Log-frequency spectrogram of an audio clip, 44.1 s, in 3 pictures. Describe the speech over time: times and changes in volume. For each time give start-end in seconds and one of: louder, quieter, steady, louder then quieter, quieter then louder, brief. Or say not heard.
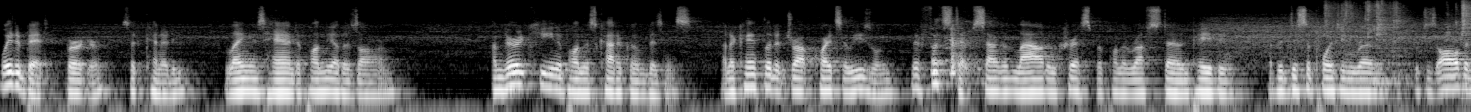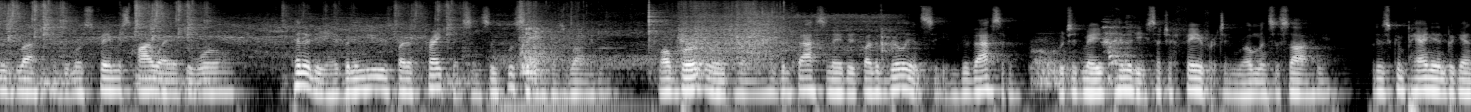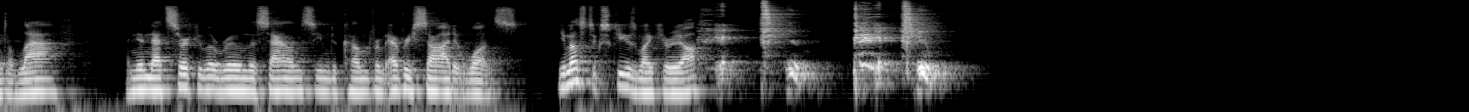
0.0-17.1 steady
17.6-36.5 steady.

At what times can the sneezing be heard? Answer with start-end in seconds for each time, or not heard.
9.3-9.8, 25.0-26.1, 36.4-38.9.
